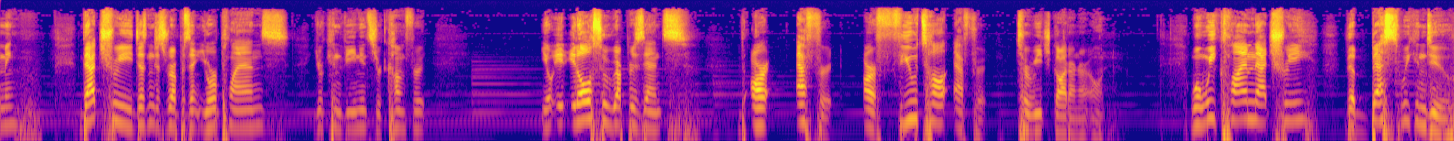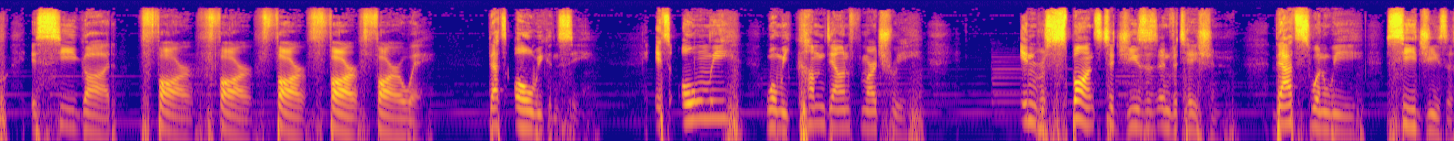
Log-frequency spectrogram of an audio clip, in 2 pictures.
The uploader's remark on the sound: Recorded on September 16, 2018 at THRIVE Church Vancouver, Canada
